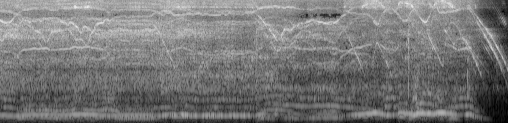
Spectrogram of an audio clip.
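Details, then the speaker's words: Home-built cheap quadcopter on the bench during receiver/electronics setup, tilted by hand to check accelerometer input reaches the motors; smooth high motor whine climbing and dipping with the tilt, even spin. Motors responding properly. "It's not really a good test, but I just find it comforting to do this before I try flying it to see that it's actually conveying the information that it's getting from the accelerometer into the motors."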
